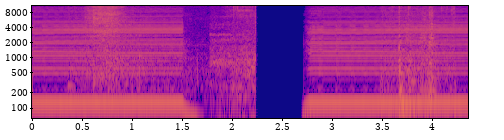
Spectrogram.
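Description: Mobile phone vibrating with an incoming call, a steady electric buzz heard twice, each buzz about two seconds long with a short pause between.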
